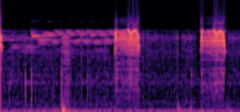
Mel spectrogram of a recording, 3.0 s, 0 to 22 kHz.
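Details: Tawny owl nest box by day, 27 May 2023, female visiting to feed the young: two harsh, noisy hissing bursts about a second apart, with a soft thump and light scratching before them.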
